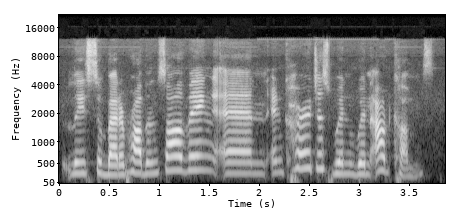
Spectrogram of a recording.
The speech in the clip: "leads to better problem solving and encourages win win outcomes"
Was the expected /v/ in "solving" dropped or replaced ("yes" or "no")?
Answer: no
